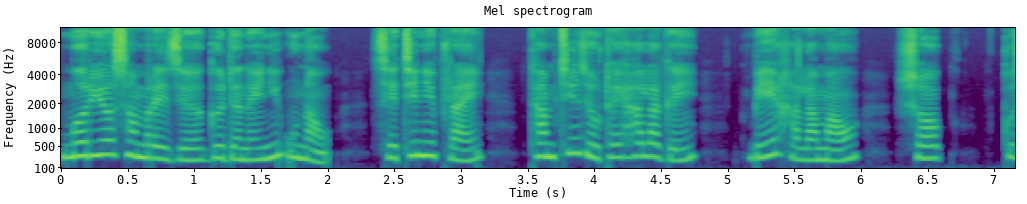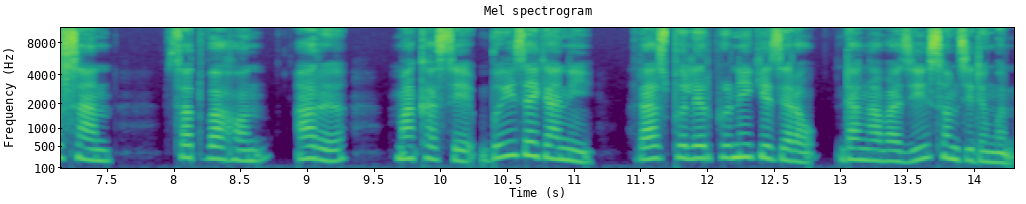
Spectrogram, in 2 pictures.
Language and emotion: Bodo, neutral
